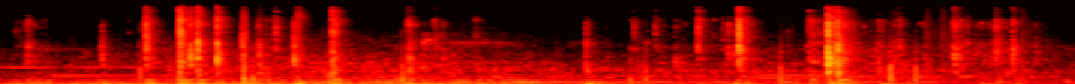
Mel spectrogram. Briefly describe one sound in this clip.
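Blocks crunch and tap in quick, uneven bursts.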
